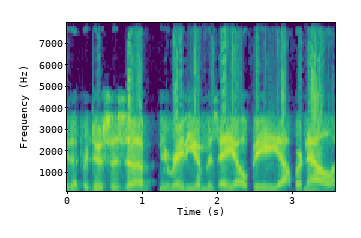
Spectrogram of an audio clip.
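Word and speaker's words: Albemarle: Albernell I think is the correct pronunciation.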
